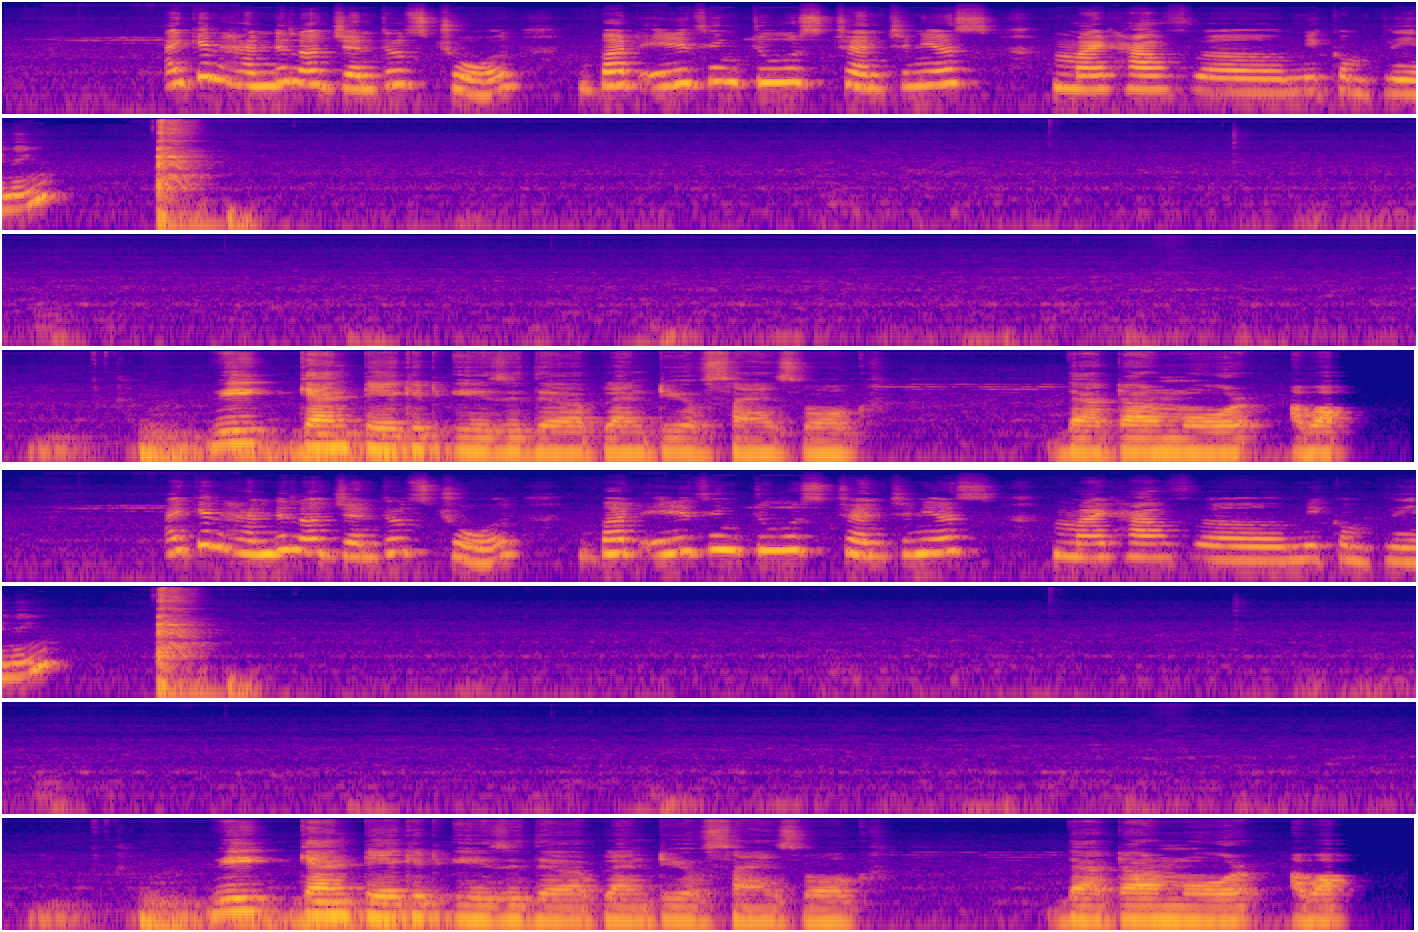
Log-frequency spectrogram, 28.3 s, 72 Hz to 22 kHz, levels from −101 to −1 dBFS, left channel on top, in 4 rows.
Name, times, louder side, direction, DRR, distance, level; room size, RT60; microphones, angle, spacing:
voice 1, 0.8-2.6 2.9-4.9 5.3-7.3, left 1 dB, 80° left, 1.6 m, -24 dB
voice 2, 21.9-25.5 26.5-27.9, left 1 dB, 15° left, 1.4 m, -24 dB
8.7 x 5.3 x 2.3 m
head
